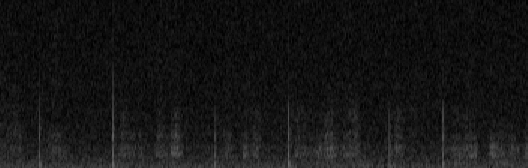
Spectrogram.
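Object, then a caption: Paperback book cover, glossy printed card. A thin paintbrush traces and scratches over the printed letters on the glossy printed cardboard cover of a paperback watercolour book lying flat on a table. The result is a soft, continuous dry scratching with a solid, flat character. Brief sharp ticks are scattered irregularly through the quiet brushing.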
